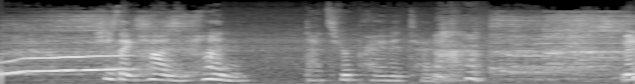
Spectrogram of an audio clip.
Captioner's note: laughs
